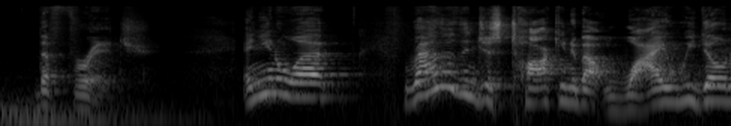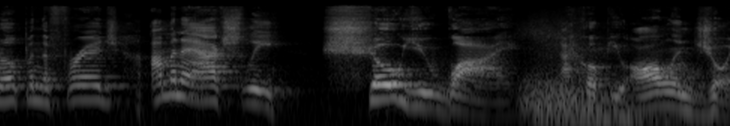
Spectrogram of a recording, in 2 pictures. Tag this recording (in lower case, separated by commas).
speech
